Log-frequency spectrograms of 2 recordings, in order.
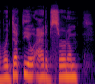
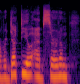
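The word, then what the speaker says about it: reductio ad absurdum: uh do an um a ruco ad absurdum sorry I pronounced that wrong a reductio absurdum uh on their particular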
